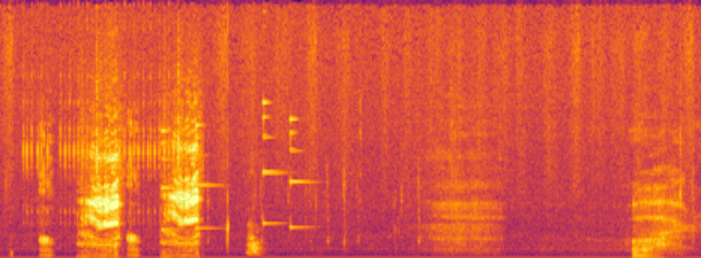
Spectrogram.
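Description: Pigs in a video game snorting and grunting in short bursts, followed by quieter sniffing noises and a final squealing grunt, with a few electronic tones in between.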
